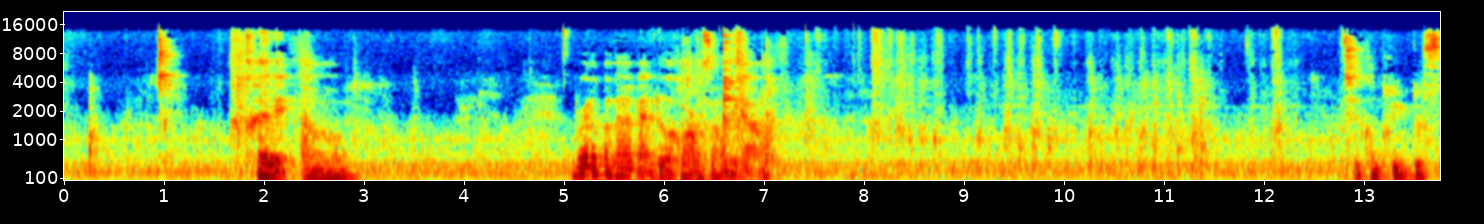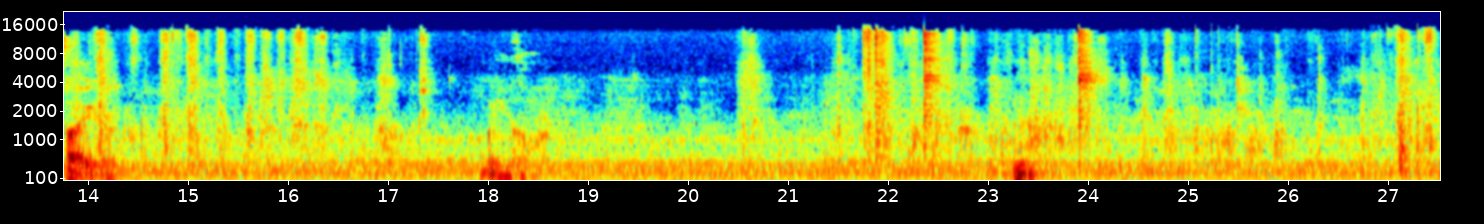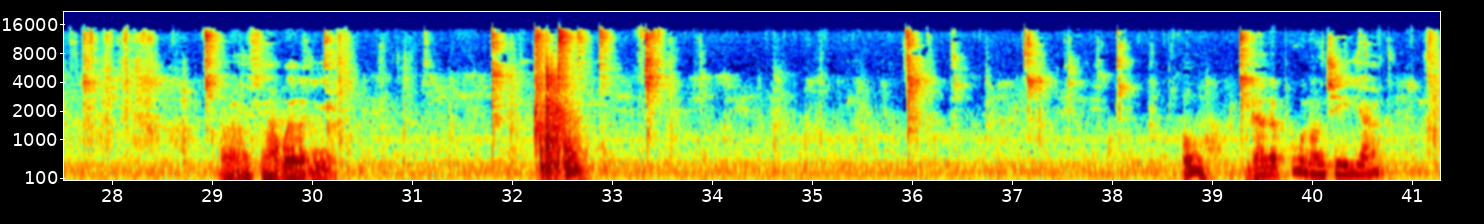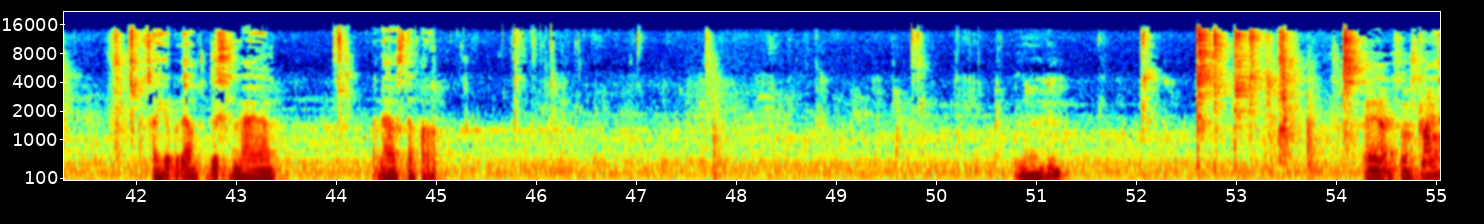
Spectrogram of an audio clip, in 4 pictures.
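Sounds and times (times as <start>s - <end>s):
faint steady hum: 0.0s - 55.0s
knife sawing through bread rolls: 13.9s - 17.1s.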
